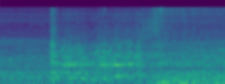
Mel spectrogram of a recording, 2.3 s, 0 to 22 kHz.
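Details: 2012 Ford E-series V10 after replacing spark plugs and coils for a misfire: short crank, catches cleanly and settles into a smooth, even idle with no stumble or miss; O2 sensors still suspected damaged.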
